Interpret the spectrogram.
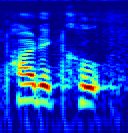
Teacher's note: It's a little catch in your throat at the end. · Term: glottal stop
